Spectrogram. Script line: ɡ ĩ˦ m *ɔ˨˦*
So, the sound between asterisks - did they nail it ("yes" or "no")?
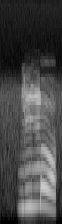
no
